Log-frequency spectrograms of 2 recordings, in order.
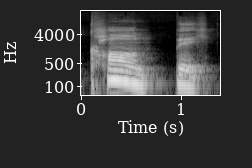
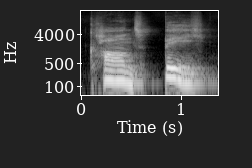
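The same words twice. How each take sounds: First: The T sound at the end of can't is dropped. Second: The T sound at the end of can't is pronounced.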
